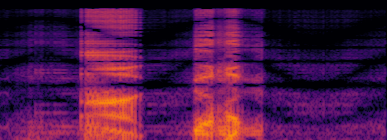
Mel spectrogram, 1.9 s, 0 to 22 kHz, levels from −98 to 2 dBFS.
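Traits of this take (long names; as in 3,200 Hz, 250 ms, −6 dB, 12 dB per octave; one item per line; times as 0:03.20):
aliases and images of a low sample rate 1,800 Hz, jitter 0%
phaser sweep stages 6, 1.1 Hz, lowest notch 480–1,200 Hz
Ogg Vorbis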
